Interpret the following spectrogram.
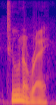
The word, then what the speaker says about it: Tunare: He also says weird wonky shit like Tuna Ray. Apparently her name is Tunare.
